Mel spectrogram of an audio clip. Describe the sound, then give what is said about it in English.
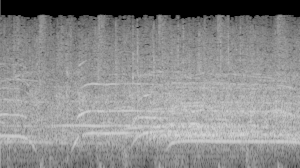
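A large audience applauds and cheers loudly for an encore, with piercing whistles and steady rhythmic thumps like stomping feet beneath a continuous wash of clapping. “They're calling for an encore.”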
